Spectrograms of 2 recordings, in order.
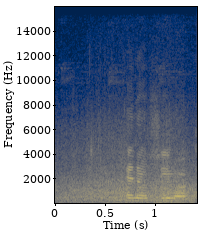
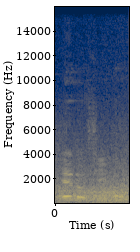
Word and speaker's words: Enoshima: How did you say it's pronounced correctly? Enoshima. Enoshima. Enoshima. All right. Enoshima. I'm down here at Enoshima Island, which is in the Sagami Bay, close to Camp Zama, Japan.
